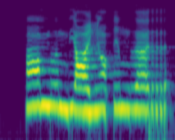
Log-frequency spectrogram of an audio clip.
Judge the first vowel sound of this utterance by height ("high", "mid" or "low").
low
